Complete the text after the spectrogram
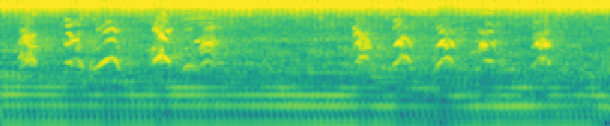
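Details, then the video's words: Chihuahua facing off with a lawnmower, giving shrill, clipped barks in short irregular runs, some with a rising yelp shape, against the constant low motor drone of the mower. "Lawnmower vs Chihuahua"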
